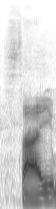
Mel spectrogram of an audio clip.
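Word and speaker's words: psi: इसको साई बोलते हैं। पी इसमें साइलेंट रहता है।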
